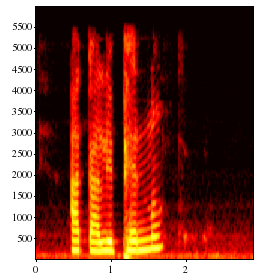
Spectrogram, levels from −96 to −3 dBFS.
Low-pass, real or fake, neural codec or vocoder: 5.4 kHz; fake; codec, 16 kHz, 8 kbps, FunCodec, trained on LibriTTS, 25 frames a second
